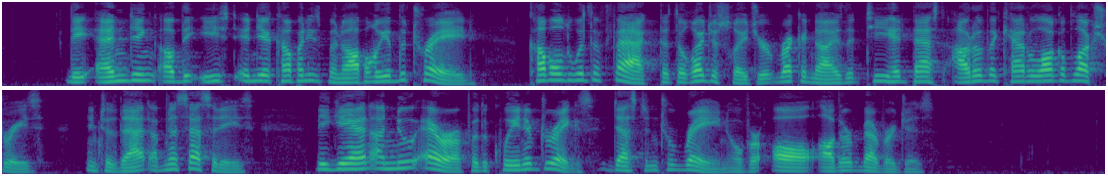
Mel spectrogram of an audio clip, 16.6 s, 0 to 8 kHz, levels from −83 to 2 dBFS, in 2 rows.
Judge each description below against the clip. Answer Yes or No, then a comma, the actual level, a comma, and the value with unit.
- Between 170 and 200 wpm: Yes, average, 180 wpm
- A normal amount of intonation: No, wide, 6.1 semitones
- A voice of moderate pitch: Yes, medium, 175 Hz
